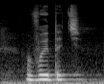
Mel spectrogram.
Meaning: to issue, to publish
- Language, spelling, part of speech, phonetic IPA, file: Belarusian, выдаць, verb, [ˈvɨdat͡sʲ], Be-выдаць.ogg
